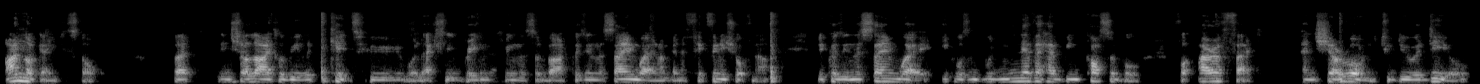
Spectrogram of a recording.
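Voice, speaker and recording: An older man with a South African accent, making an earnest, measured statement on a video call. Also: lowish voice, a little hiss or hum, low-quality recording. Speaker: audience member asking a question. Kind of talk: online discussion statement.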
